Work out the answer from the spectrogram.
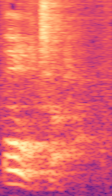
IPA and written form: ˈɔːltə (alter)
